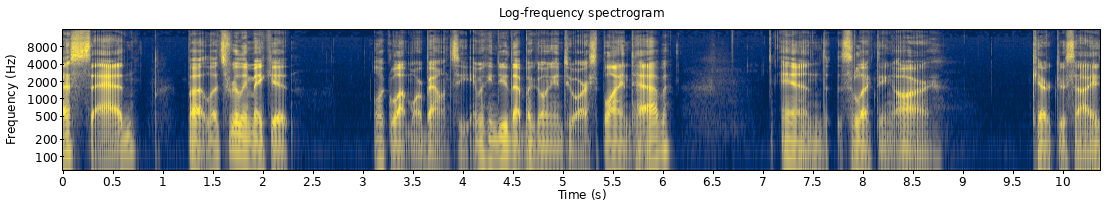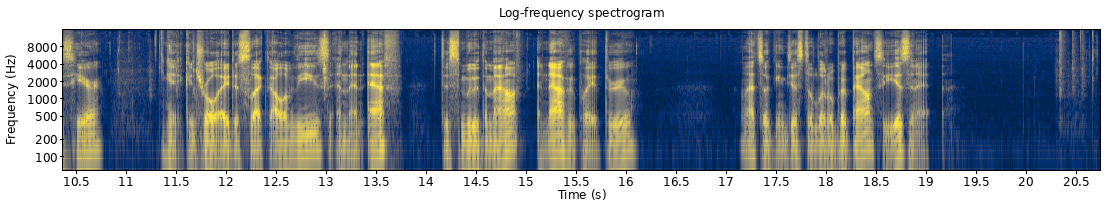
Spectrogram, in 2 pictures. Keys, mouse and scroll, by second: 9.8 Return, 9.8 middle click, 11.4 ctrl+a, 14.7 f, 20.3 f.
